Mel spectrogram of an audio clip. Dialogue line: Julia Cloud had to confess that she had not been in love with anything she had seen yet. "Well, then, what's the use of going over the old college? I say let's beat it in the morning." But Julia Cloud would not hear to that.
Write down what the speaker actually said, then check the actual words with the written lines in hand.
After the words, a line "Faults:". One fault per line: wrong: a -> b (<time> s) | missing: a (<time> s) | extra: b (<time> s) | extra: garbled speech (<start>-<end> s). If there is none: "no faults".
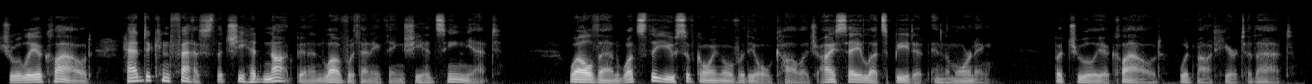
Julia Cloud had to confess that she had not been in love with anything she had seen yet. "Well, then, what's the use of going over the old college? I say let's beat it in the morning." But Julia Cloud would not hear to that.
Faults:
no faults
